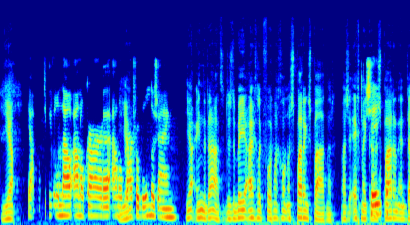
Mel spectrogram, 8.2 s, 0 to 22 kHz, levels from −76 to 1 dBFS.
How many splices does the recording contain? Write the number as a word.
five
